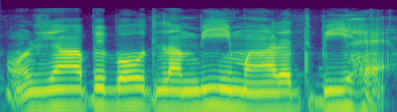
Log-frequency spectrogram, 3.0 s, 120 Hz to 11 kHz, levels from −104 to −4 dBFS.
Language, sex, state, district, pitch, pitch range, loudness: Hindi, male, Madhya Pradesh, Bhopal, 145 Hz, 140-155 Hz, -15 LUFS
